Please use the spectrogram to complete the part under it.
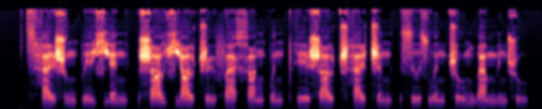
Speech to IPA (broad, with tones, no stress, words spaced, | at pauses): t͡sʰa˨˦ɪ̯ʂʊ˨˩ŋpe˨˦ɪ̯ ɕjɛ˥˨n | ʂɑ˦ʊ̯ ɕjɑ˥˨ʊ̯ʈ͡ʂɻ̩˨˦fä˨˩ xɑ˨˦ŋpə˨˦n pʰe˨˩ɪ̯ʂɑ˥˨ʊ̯ ʈ͡ʂʰa˦ɪ̯ʈ͡ʂə˦n | sɹ̩˦swə˨˦nʈ͡ʂo˨˦ʊ̯mwä˦ my˥˨nʂu˨˩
